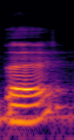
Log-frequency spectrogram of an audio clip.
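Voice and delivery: bird with no R sound. Shown as a demonstration. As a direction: drop the R in bird, non-rhotic. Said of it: "if you listen to the words".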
